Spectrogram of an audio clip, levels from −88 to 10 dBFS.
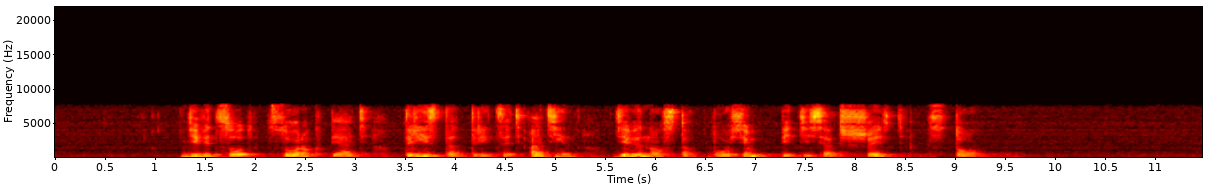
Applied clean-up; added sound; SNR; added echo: none; none; none; reverberation time 0.2 s.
